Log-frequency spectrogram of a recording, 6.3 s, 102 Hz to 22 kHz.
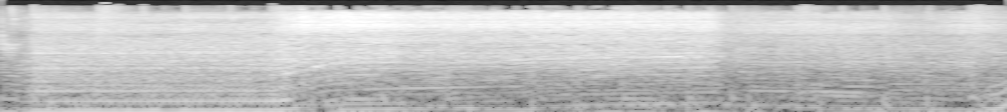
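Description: A 600 horsepower supercharged Chevy work van engine idles with a deep, steady rumble, then revs hard into a loud, rising roar that holds strong for several seconds before easing slightly, with no talking.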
